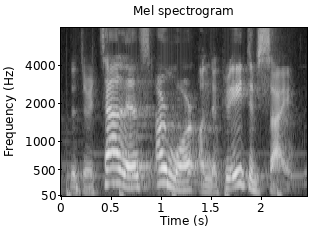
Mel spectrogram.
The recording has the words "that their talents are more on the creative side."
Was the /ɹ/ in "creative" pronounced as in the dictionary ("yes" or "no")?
yes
